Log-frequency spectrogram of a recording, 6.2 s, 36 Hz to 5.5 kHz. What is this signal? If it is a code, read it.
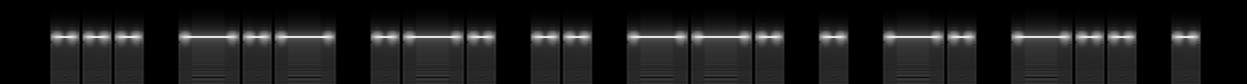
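Morse code, heard as a keyed tone, about 15 wpm, 600 Hz. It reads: SKRIGENDE
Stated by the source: Morse code at a slow 15 wpm from CW med Gnister.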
